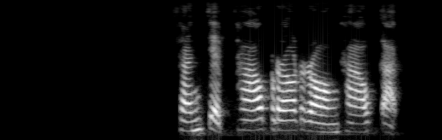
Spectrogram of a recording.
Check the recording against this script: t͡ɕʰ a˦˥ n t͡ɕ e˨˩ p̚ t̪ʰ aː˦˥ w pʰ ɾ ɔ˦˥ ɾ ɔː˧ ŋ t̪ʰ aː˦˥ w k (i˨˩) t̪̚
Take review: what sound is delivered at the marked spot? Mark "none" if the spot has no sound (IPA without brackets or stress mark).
a˨˩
